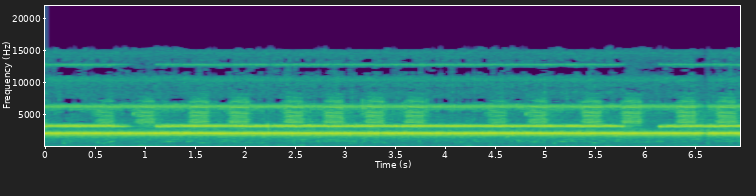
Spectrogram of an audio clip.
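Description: A continuous shrill cricket trill holds at one high pitch throughout. Over it, a second caller pulses in quick, regular bursts, creating a dense, even insect chorus.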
